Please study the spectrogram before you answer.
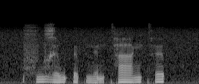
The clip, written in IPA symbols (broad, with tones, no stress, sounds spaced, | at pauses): x u˧ ɣ ə˨˦ w ʔ ə˨˩ p̚ n ə̰˧˨ n t̪ʰ aː˧ ŋ t̪ʰ ə˦˥ p̚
